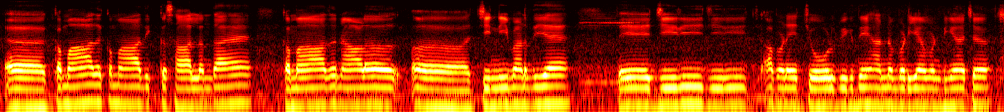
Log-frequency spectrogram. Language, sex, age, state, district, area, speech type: Punjabi, male, 18-30, Punjab, Mohali, rural, spontaneous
